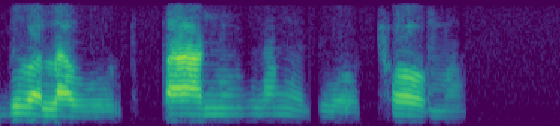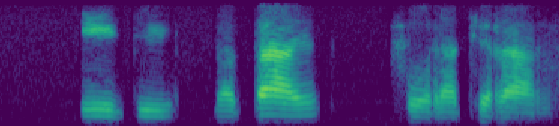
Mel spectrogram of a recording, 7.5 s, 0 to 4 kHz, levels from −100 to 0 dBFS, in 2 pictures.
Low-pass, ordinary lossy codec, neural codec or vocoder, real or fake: 3.6 kHz; none; none; real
